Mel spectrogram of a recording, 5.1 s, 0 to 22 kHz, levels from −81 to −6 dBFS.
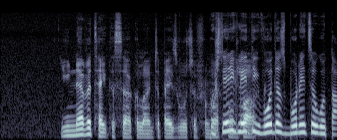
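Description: A speech recording, and nothing is technically wrong with it.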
